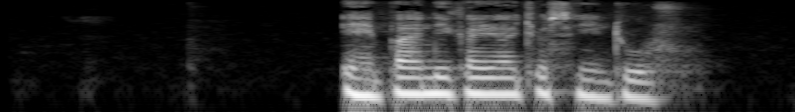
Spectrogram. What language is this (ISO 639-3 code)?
lug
